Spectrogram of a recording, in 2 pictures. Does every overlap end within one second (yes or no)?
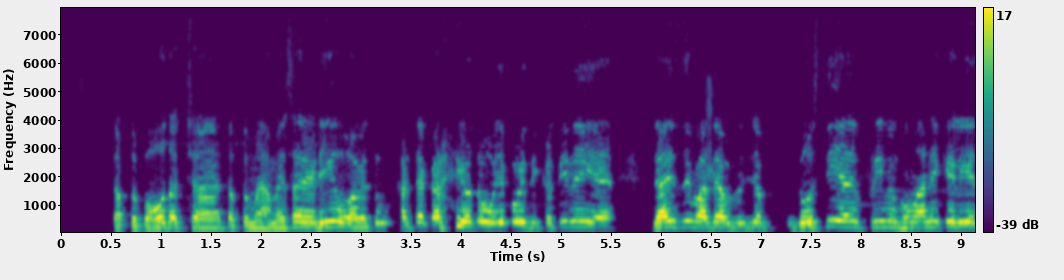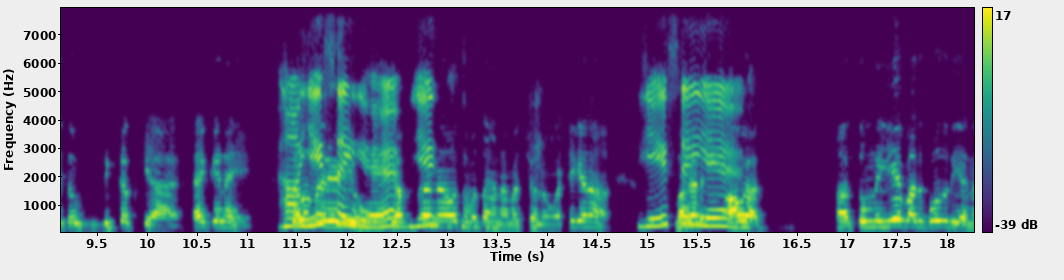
no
